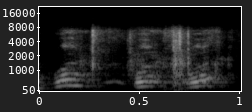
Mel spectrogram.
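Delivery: high-pitched baffled questions; confused. Retold or imitated. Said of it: "now I'm confused".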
